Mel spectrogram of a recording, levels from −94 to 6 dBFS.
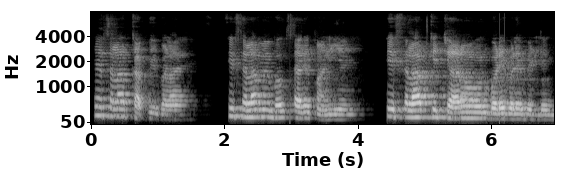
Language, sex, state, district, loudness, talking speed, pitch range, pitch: Hindi, male, Uttar Pradesh, Etah, -21 LUFS, 170 wpm, 130-190 Hz, 160 Hz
